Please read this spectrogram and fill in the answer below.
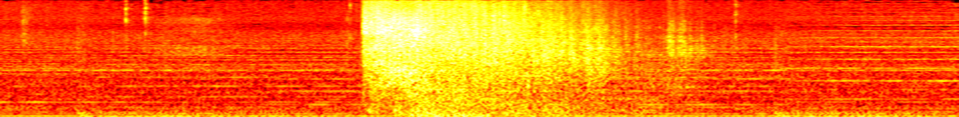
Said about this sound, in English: We're going to blow up the wall.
